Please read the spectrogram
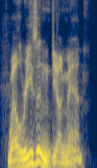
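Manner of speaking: talking down, patronizing. In a role-play, answering an excited squire's claims, patronizing. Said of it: "So patronizing".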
